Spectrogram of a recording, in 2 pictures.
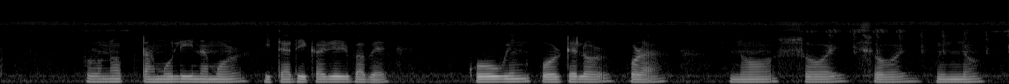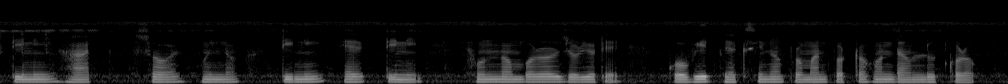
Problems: none marked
